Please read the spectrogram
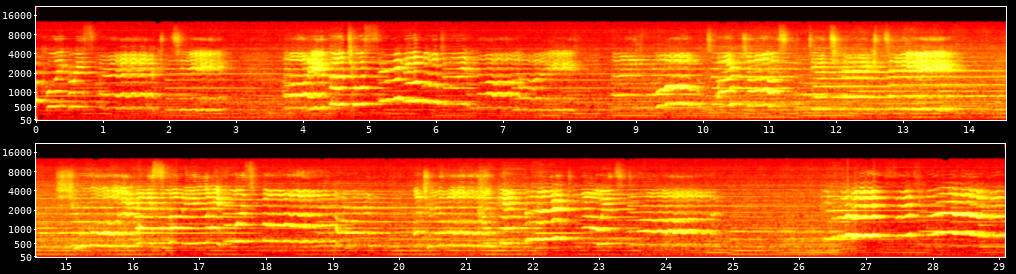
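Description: Operatic singing with vibrato over a musical accompaniment of held low notes that repeat about once a second, from a live stage opera performance.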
